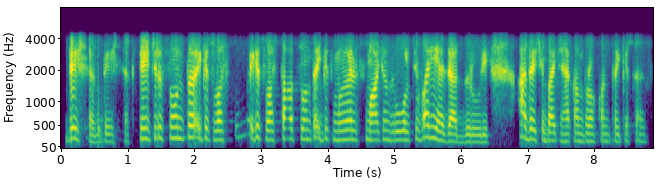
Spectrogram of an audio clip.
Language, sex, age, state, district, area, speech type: Kashmiri, female, 45-60, Jammu and Kashmir, Bandipora, rural, conversation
